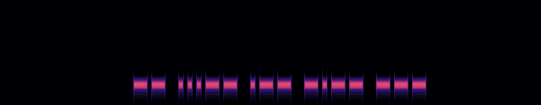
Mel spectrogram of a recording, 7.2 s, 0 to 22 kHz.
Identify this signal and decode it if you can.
Morse code, heard as a keyed tone, about 20 wpm, 700 Hz. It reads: M3WYO
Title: DXCC-100 Call Signs - 5 Characters - Repeated 3x - 20wpm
